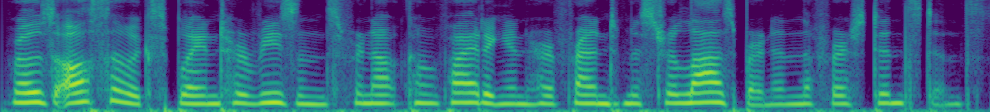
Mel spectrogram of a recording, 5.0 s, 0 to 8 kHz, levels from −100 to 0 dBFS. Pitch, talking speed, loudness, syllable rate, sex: 230 Hz, 205 wpm, -19 LUFS, 5.6 syllables/s, female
